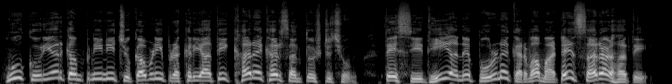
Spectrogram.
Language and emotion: Gujarati, happy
